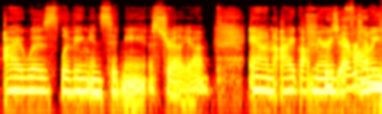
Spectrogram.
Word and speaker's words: Australia: because I laugh now because Americans say Australia Australia Australia and I'm like no they will they say Australia Australia like it's all Australia everything is shortened to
